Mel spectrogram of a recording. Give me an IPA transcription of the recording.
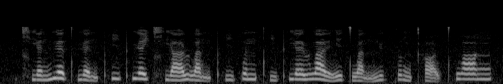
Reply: t͡ɕʰjɛ˨˦nɥɛ˥˨t̪ʰɥɛ̰˨˩n pʰi˦pʰɥɛ˦ t͡ɕʰjä˨˦ɻwa̰˨˩npʰi˨˦pə˦n t̪ʰi˨˦pʰjɛ˦ɻwa˥˨ɪ̯li˥˨ t̪wa̰˨˩nn̪y˥˨ kɤ˥˨ŋkʰɑ̰˨˩ʊ̯ t̪ʰwɑ˦ŋ

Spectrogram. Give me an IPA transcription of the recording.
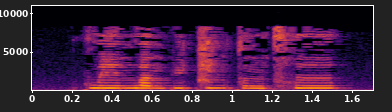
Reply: kwe˦ɪ̯ n̪wa˥˨npy˥˨t͡ɕy˦n kɤ˨˦ŋt͡sʰɹ̩˦

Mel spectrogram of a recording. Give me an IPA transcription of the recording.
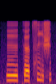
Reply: ɪːkɛt͡siʃ

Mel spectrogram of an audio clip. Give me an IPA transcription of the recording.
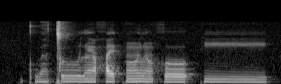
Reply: kʷʼa̤ǀuːlɛ̃ħɛ kõlõ xoːʔ kiː

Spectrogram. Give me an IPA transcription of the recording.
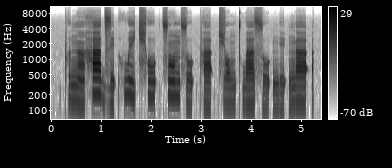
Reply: pʰə˧ŋ ã˨˩ha˦d͡ze˨ʔhwe˥˧ t͡ɕʰo˦ʔt͡sɔ̃˦n so˨ʔpʰa˨ʔ t͡ɕɔ˧mt̪ʰwa˧ so˨ʔ ŋe˨ʔŋa˦ʔ

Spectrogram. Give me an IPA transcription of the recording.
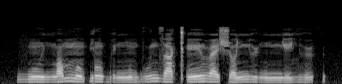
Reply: vũi̯ ŋɒ mõpjõu̯be ŋũbunza kʼẽ βæʃɒɲʉy̯ŋə ɲeʎðʉθ

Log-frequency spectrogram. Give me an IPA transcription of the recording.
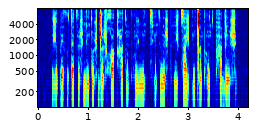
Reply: ʒʌpe θutɛt͡sɛ̃ʂɡĩ tũʂɖ͡ʐãʂχʷe qʰetũpʰũʒŋĩt t͡sʰĩt͡sβĩʂ pʰiʒt͡saʒ kĩǀãpʰũt͡s pʰaɖ͡ʐĩʂ

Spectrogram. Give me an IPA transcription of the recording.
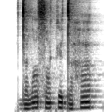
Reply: da˨la˦sˤɛ˨˦kɛ˧ da˨ha˦

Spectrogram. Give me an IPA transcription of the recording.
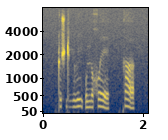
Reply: ʈʉʃɖʱili ʔumʲɐχʷe | kɐ

